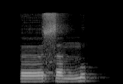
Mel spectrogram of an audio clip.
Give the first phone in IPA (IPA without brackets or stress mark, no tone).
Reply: œː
